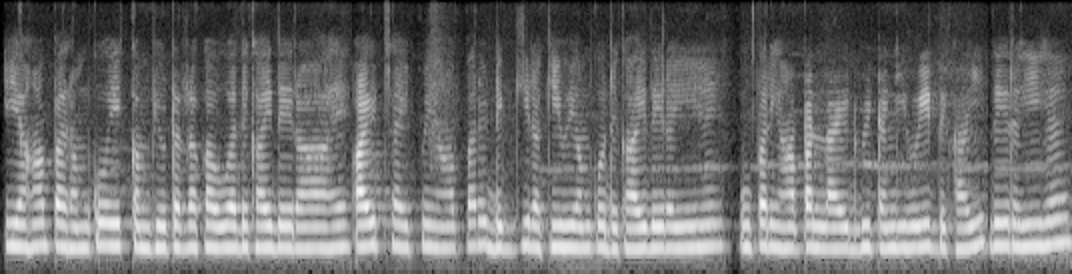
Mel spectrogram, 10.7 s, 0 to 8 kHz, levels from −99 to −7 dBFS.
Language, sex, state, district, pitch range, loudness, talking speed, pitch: Hindi, female, Bihar, Begusarai, 195-205 Hz, -20 LUFS, 195 wpm, 200 Hz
